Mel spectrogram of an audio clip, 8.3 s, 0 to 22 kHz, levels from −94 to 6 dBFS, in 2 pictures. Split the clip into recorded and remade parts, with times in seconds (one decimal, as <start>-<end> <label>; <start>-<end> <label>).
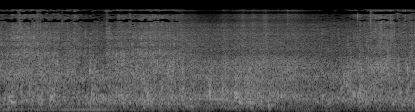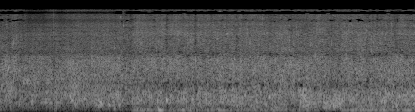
0.0-1.8 recorded; 1.8-3.2 remade; 3.2-4.4 recorded; 4.4-5.3 remade; 5.3-8.3 recorded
